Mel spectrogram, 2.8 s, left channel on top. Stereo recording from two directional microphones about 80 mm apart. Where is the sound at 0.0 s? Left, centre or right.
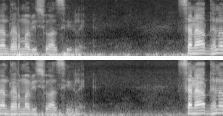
Left.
